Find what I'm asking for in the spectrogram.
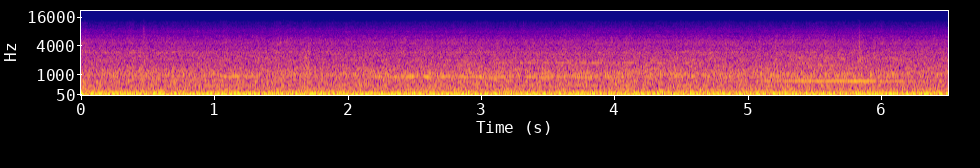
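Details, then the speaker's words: Truck first start after sitting about eight months, 60 psi oil pressure: low, steady drone with an even beat, no tapping or clatter, sounds like a giant fan. Normal running. "first time it's ran in about eight months youtube got 60 pounds of oil pressure hmm this thing sounds like a giant fan"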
